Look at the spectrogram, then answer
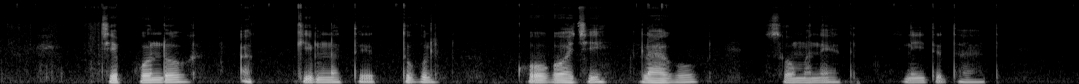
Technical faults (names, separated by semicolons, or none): sudden gain jump; dropped samples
